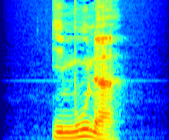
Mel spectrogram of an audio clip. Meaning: 1. comparative degree of immun 2. inflection of immun: strong/mixed nominative masculine singular 3. inflection of immun: strong genitive/dative feminine singular
- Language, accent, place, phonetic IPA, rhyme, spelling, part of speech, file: German, Germany, Berlin, [ɪˈmuːnɐ], -uːnɐ, immuner, adjective, De-immuner.ogg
